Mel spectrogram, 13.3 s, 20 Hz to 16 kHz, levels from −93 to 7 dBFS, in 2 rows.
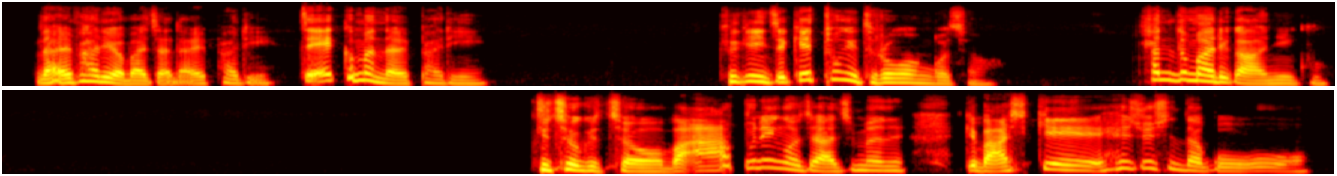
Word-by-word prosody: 날파리요. 245 -10 +3
맞아 145 -2 -1
날파리, 160 +1 -7
쬐끄만 285 -1 +3
날파리. 155 -2 -4 1.2
그게 240 0 +1
이제 210 -3 +4
깨통에 300 +3 +1
들어간 190 -5 0
거죠. 135 -3 -9 0.8
1-2 315 -1 +1
마리가 235 - +4
아니고. 145 0 -6 2.7
그쵸, 230 0 +7
그쵸. 165 -4 +1
막 200 +1 +1
뿌린거지, 295 -9 -3
아줌마는 190 +3 -2 0.3
이렇게 - - 0
맛있게 205 +5 +2
해 285 +5 -6
주신다고. 170 - -6
195 Hz, 255 characters per minute, -22 LUFS, 160-245 Hz, 2.7 s, 그쵸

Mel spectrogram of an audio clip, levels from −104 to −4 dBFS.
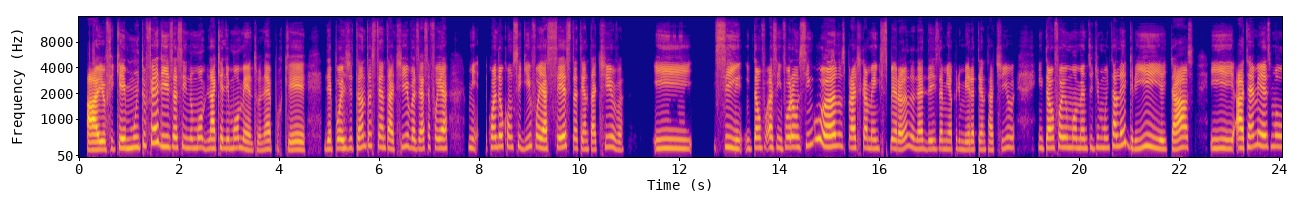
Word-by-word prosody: Ai 205 +1 +10
eu 210 - 0
fiquei 235 +3 +2
muito 260 +5 -3
feliz, 295 -8 +3
assim, 265 +1 0
no 250 0 -7
mo 255 +1 -3
naquele 235 +1 +1
momento, 230 -6 -3
né, 215 +3 -1
porque 205 -2 -3 0.4
depois 230 +1 0
de 245 - -10
tantas 275 +6 -3
tentativas 255 -1 -2
essa 235 +4 -1
foi 245 -1 -2
a 240 +1 +2 0.4
me 245 -3 -7 0.2
quando 270 +1 -1
eu 285 0 +3
consegui 270 -2 -7
foi 275 -5 +1
a 235 - +8
sexta 260 -2 +2
tentativa 220 +1 -5 0.6
e, 235 0 -2 0.5
sim, 255 -5 -2
então, 245 +3 -1
assim, 260 -2 -1
foram 270 +3 +1
5 315 - -10
anos 295 +1 +5
praticamente 250 -2 -1
esperando, 240 +4 -1
né, 230 -1 0
desde 220 +1 -5
a - - -6
minha 220 -1 -5
primeira 210 -2 -5
tentativa. 210 +5 -8 0.5
Então 255 0 +2
foi 265 0 0
um - - -6
momento 250 0 -5
de 265 +3 -11
muita 255 +2 -4
alegria, 280 - -1
e 220 - -7
tals, 260 +5 +4 0.3
e 235 -1 -3
até 265 +3 +5
mesmo 290 -2 +1
245 Hz, 135 wpm, -21 LUFS, 230-270 Hz, 0.6 s, Ai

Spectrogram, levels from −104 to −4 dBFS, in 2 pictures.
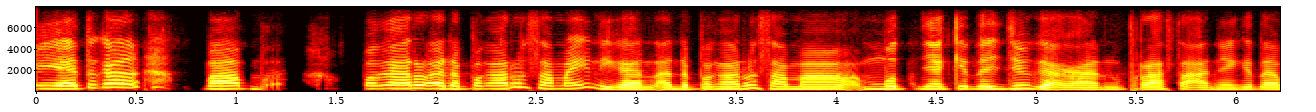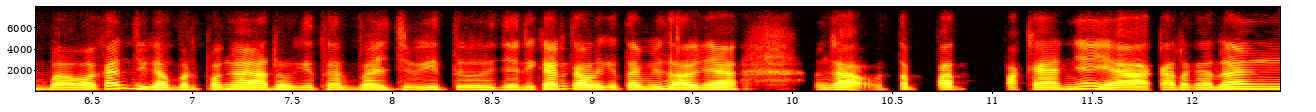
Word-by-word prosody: Iya 260 -1 +5
itu 325 - -7
kan 350 -1 +9 0.4
pap 250 +2 +5
e - - -16 0.5
pengaruh 270 +1 +4
ada 260 -2 +4
pengaruh 255 +7 -1
sama 265 -5 -2
ini 270 - -3
kan, 195 -1 +2
ada 200 -1 -2
pengaruh 220 +7 0
sama 215 -2 +2
mood-nya 230 +1 +1
kita 230 0 +1
juga 255 -4 +3
kan. 180 +1 +2
Perasaan 195 -2 0
yang 195 - -7
kita 200 -1 -1
bawa 175 +2 +1
kan 260 +2 0
juga 200 -4 +1
berpengaruh 195 0 -1
gitu 175 - -8 0.2
baju 170 +1 -1
itu. 165 0 -7 0.2
Jadi 175 +1 -3
kan 220 - +4
kalau 190 -1 +2
kita 195 +1 -4
misalnya 200 -1 -1 0.6
gak 170 +1 +2
tepat 200 -1 -3 0.2
pakaiannya, 185 +5 -3
ya 180 - +1 0.2
kadang-kadang 175 +6 -1
205 Hz, 185 wpm, -20 LUFS, 185-245 Hz, 0.6 s, kan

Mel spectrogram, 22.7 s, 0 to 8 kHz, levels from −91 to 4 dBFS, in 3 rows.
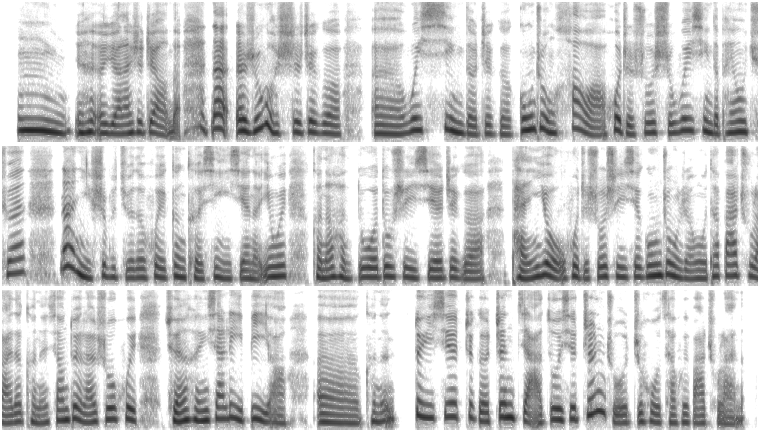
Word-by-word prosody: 嗯， 250 -5 +7
原 210 -1 +2
原 190 -1 -1
来 195 +2 +1
是 220 - -1
这 220 - -2
样 180 -6 -4
的。 - - -5 0.3
那， 295 - +2
呃， 245 +1 +7
如 245 +6 +4
果 290 - +4
是 210 +3 -3
这 225 +2 +1
个， 190 -3 -3 0.3
呃 185 -2 -1
微 255 +5 +3
信 260 -3 +2
的 185 -3 -3
这 185 +2 -6
个 175 -1 -6
公 255 +11 +4
众 265 -8 +2
号 240 +5 -5
啊， 155 -2 -6
或 265 -1 +2
者 185 -6 -3
说 210 +5 -3
是 215 -1 -6
微 250 +5 0
信 245 -2 +1
的 190 - -1
朋 205 +3 -2
友 225 +1 +4
圈， 275 +7 -5 0.3
那 410 +1 +2
你 230 - +5
是 230 +7 -4
不 200 - -5
是 - - -3
觉 185 -1 -7
得 190 0 -3
会 195 +2 -2
更 200 +2 +1
可 180 -3 -3
信 180 +4 -2
一 - - -3
些 170 +1 -4
呢？ 160 -2 -4
因 205 +1 +2
为 225 +1 +2 0.2
可 205 -6 0
能 185 +3 +1
很 200 -4 0
多 195 +2 0
都 215 +2 +1
是 205 -1 -3
一 185 - -1
些 180 +1 -2
这 190 +1 -3
个 160 0 -5 0.2
朋 185 +2 +1
友， 230 -6 +3
或 215 +5 +1
者 170 - -6
说 205 +5 -2
是 215 0 -2
一 - - 0
些 205 +1 -3
公 225 +3 +5
众 240 -4 +3
人 170 -1 -5
物， 170 - -2
他 220 - -3
发 235 +1 -2
出 225 -1 -6
来 165 -5 -3
的 185 +1 -3
可 185 -1 -5
能 160 +2 -4
相 220 +4 +1
对 250 0 +2
来 180 -2 -2
说 240 +5 +1
会 235 -1 +1 0.3
权 215 -2 +5
衡 220 -2 +4
一 - - +7
下 250 +3 -2
利 250 -1 +1
弊 220 -2 0
啊。 160 -4 -6 0.3
呃， 165 -3 -2
可 195 - -6
能 205 +6 -3 0.2
对 320 -4 +3
一 270 - +2
些 295 +3 -1
这 280 +1 -7
个 195 -6 -1
真 285 +7 +4
假 195 -7 -4
做 235 +7 +1
一 - - +5
些 245 +3 0
斟 350 - +1
酌 165 0 -4
之 180 +2 -4
后 180 -2 -4
才 165 0 -6
会 175 +1 -5
发 155 0 -6
出 160 - -14
来 70 -2 -7
呢。 - - -8
205 Hz, 305 characters per minute, -23 LUFS, 180-235 Hz, 0.3 s, 嗯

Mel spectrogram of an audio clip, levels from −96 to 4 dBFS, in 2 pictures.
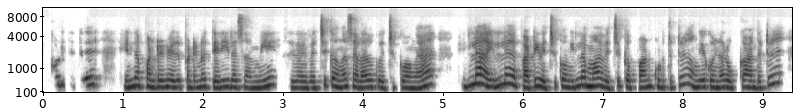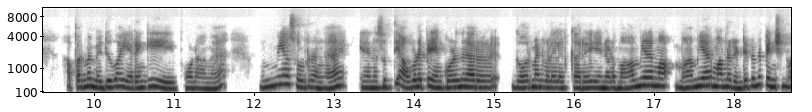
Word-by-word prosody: குடுத்துட்டு, 265 -3 -4 0.5
"என்ன 250 +4 +3
பண்றீங்களோ, 225 -1 +1
ஏது 225 - -2
பண்றீங்கன்னு 220 +1 -2
தெரில 225 +2 0
சாமி. 210 +3 0 0.3
இத 205 0 -3
வச்சுக்கோங்க, 225 +4 -1
செலவுக்கு 220 0 0
வச்சுக்கோங்க", 200 0 -2 0.6
"இல்ல, 305 +7 +2 0.2
இல்ல 290 +7 +1 0.2
பாட்டி 215 +4 +3
வச்சுக்கோங்க", 215 +2 -2
"இல்லமா 260 -1 +4
வச்சுக்கப்பான்னு" 220 +3 -2
குடுத்துட்டு 215 +5 -5
அங்கேயே 225 0 0
கொஞ்ச 215 -1 +1
நேரம் 220 -2 0
உட்கார்ந்துட்டு 220 +6 -2 0.6
அப்புறமா 230 +3 +1
மெதுவா 220 +4 +1
இறங்கி 210 +5 0 0.3
போனாங்க. 190 -2 -1 0.6
உண்மையா 275 +8 +1
சொல்றேங்க, 210 -4 -1 0.5
என்னை 205 0 +2
சுத்தி 215 -2 -3
அவ்வளோ 230 +3 +2
பேர், 245 -3 +5
என் 205 0 -1
கொழுந்தனாரு 225 0 +3 0.4
கவர்ன்மென்ட் 220 +2 0
வேலையில 205 -1 -1
இருக்காரு. 200 0 -1
என்னோட 200 0 +3
மாமியார், 260 +7 +3
மா 250 - +4 0.2
மாமியார் 250 +5 +3
மாமனார் 240 -3 +2
2 210 +5 +1
பேருமே 275 +3 0
பென்ஷன் 240 -1 +3
225 Hz, 145 wpm, -21 LUFS, 205-240 Hz, 0.6 s, பேர்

